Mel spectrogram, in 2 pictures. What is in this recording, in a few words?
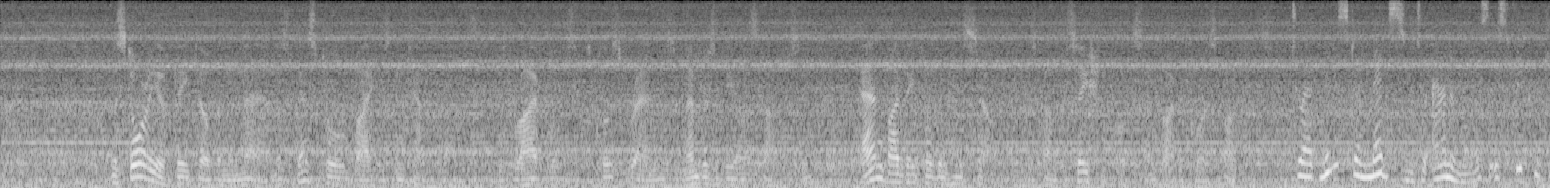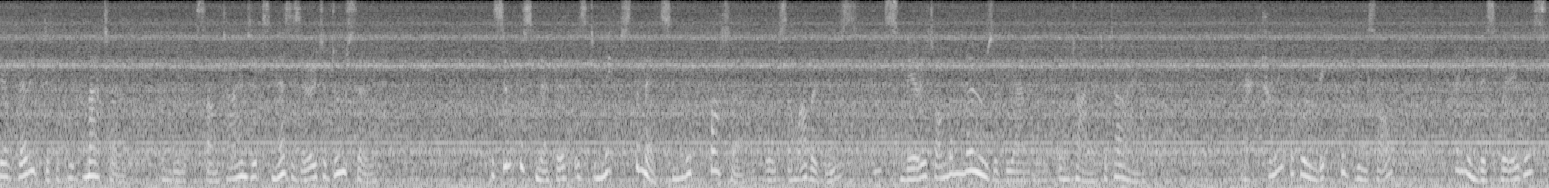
f16 Noisy Speech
